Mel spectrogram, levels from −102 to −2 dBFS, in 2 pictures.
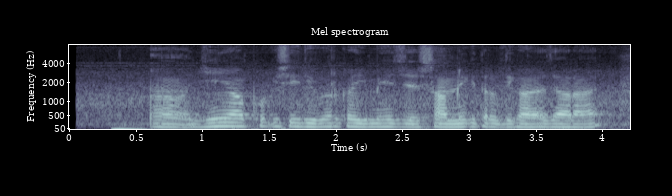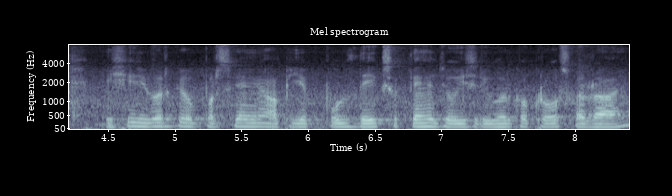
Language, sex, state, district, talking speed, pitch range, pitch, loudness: Hindi, male, Uttar Pradesh, Muzaffarnagar, 235 wpm, 110-125 Hz, 120 Hz, -30 LUFS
